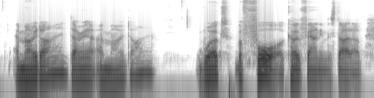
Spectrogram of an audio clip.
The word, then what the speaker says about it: Amodei: Amodei, that's the one. That's how you say it.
